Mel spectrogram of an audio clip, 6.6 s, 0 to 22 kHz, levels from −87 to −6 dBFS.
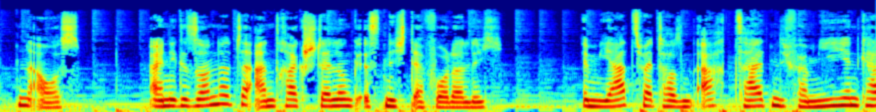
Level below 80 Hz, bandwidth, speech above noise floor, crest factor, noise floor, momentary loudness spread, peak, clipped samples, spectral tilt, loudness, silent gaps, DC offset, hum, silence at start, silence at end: -34 dBFS; 15.5 kHz; 21 dB; 14 dB; -34 dBFS; 10 LU; 0 dBFS; under 0.1%; -5 dB/octave; -14 LUFS; none; under 0.1%; none; 0 s; 0 s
